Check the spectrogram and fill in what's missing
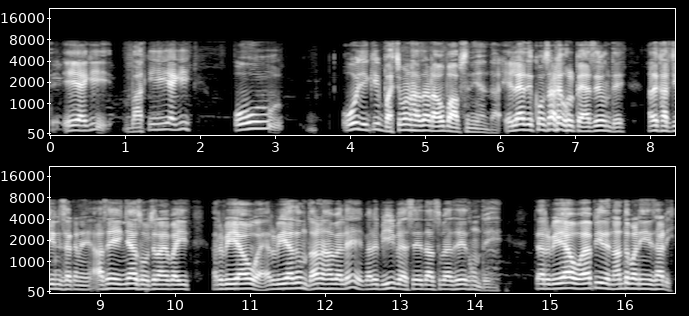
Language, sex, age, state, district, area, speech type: Dogri, male, 30-45, Jammu and Kashmir, Samba, rural, spontaneous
